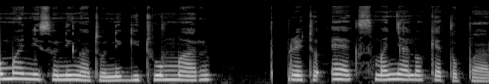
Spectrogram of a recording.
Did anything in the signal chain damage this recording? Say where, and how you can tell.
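Yes. The damage is at the playback stage. A playback stall cuts the speech off mid-flow at 2.72 s, and the output stays silent for about 160 ms until 2.88 s, when the sound resumes. On the waveform this is a flat silent gap with abrupt edges. The spectrogram shows a clean vertical blank band across all frequencies. The likely cause is a player that ran dry of buffered data or had its audio thread blocked.

Right after the gap, from 2.88 s to 4.47 s, the player catches up at higher speed. It plays the backlog at 1.1 times normal rate by resampling, which raises the pitch by roughly one and a half semitones until it drops back to normal. On a spectrogram the harmonic lines sit visibly higher and the syllable spacing is compressed over that stretch, then both return to their earlier positions. The waveform looks time-squeezed.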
